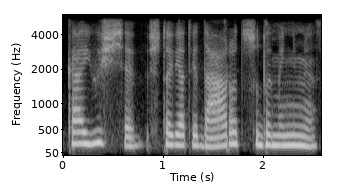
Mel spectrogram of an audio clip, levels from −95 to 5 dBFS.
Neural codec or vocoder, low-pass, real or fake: vocoder, 44.1 kHz, 80 mel bands, Vocos; 5.4 kHz; fake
